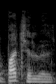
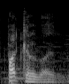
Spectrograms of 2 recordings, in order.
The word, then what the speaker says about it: Pachelbel: No, es que yo decía Pachelbel también. – Sí, pues. – Y luego me dijeron, no, es Pachelbel.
